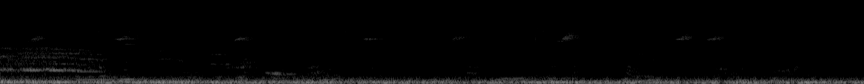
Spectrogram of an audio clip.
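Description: Small birds chirping in the background: short high chirps every half second or so, over a steady low rumble. A brief soft pitched call sounds in the first second.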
